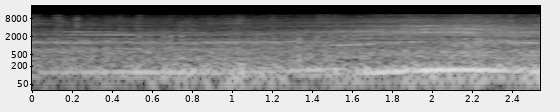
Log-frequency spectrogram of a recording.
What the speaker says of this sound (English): car is hella loud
